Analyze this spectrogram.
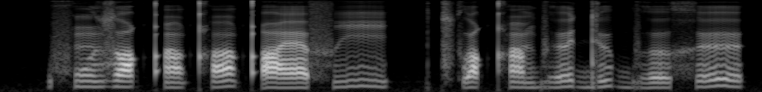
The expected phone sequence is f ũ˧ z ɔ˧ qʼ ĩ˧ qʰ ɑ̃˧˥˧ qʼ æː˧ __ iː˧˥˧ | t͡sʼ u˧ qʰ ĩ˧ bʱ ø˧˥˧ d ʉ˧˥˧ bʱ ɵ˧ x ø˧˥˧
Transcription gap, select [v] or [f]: f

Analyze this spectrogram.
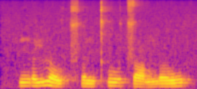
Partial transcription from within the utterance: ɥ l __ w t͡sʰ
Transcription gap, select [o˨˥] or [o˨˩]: o˨˩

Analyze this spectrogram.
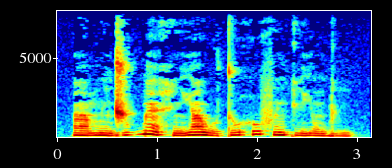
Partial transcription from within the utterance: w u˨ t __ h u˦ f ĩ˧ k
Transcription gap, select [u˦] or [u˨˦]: u˨˦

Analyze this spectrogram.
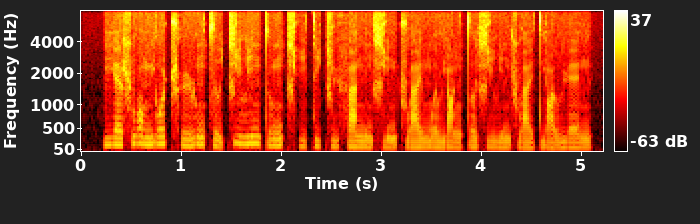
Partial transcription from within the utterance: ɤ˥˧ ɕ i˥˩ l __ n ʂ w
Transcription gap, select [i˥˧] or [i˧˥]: i˧˥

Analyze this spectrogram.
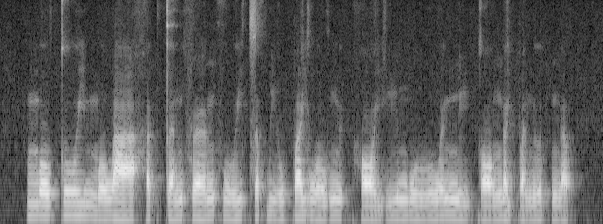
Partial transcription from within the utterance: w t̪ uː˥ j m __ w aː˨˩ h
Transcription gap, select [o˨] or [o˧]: o˧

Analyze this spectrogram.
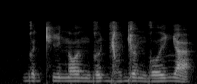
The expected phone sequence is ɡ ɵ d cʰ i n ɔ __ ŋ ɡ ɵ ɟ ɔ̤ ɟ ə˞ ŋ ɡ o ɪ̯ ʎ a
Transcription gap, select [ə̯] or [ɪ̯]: ə̯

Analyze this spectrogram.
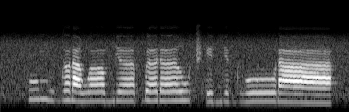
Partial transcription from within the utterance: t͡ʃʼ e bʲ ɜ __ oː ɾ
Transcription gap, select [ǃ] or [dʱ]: dʱ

